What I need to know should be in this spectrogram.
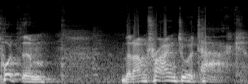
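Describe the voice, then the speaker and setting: A man's high voice amid noticeable background noise and audible room echo. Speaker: strength coach vlogger. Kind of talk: casual vlog monologue. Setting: gym. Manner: soft-spoken.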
